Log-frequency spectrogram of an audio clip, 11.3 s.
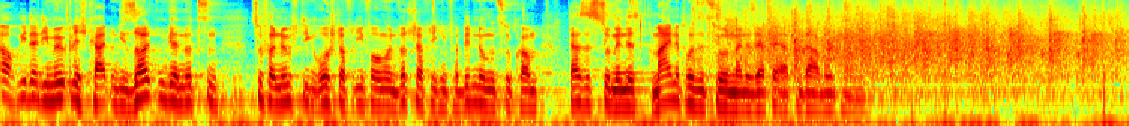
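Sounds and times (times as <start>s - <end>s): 
speech: 0.0s - 9.0s
audience applause: 6.9s - 11.2s.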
